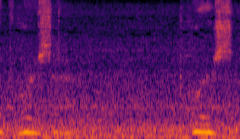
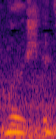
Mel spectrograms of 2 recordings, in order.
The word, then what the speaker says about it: Porsche: There's a Porsche. I say Porsche. Xavier says Porsche. To me, the word Porsche would be spelled Portia. If you're going by the English pronunciation.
